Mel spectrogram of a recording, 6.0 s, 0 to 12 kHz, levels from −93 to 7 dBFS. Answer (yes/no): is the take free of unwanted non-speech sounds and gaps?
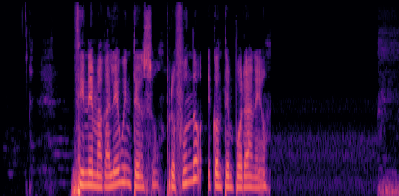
yes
